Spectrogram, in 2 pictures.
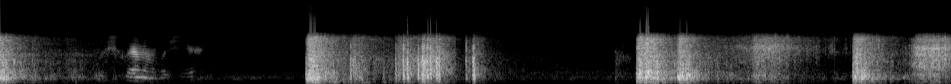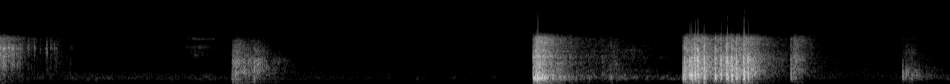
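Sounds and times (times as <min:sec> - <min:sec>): firework shells booming: 0:00.0 - 0:00.9, 0:03.0 - 0:05.0, 0:06.1 - 0:10.1, 0:11.8 - 0:12.5, 0:14.8 - 0:17.7.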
